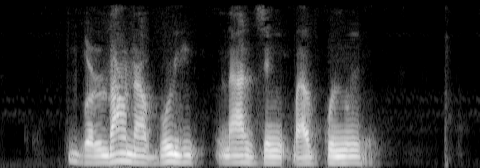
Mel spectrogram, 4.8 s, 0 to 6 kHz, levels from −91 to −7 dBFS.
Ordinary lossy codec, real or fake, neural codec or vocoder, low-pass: MP3, 32 kbps; fake; codec, 16 kHz in and 24 kHz out, 0.8 kbps, FocalCodec, streaming, 65536 codes; 5.4 kHz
